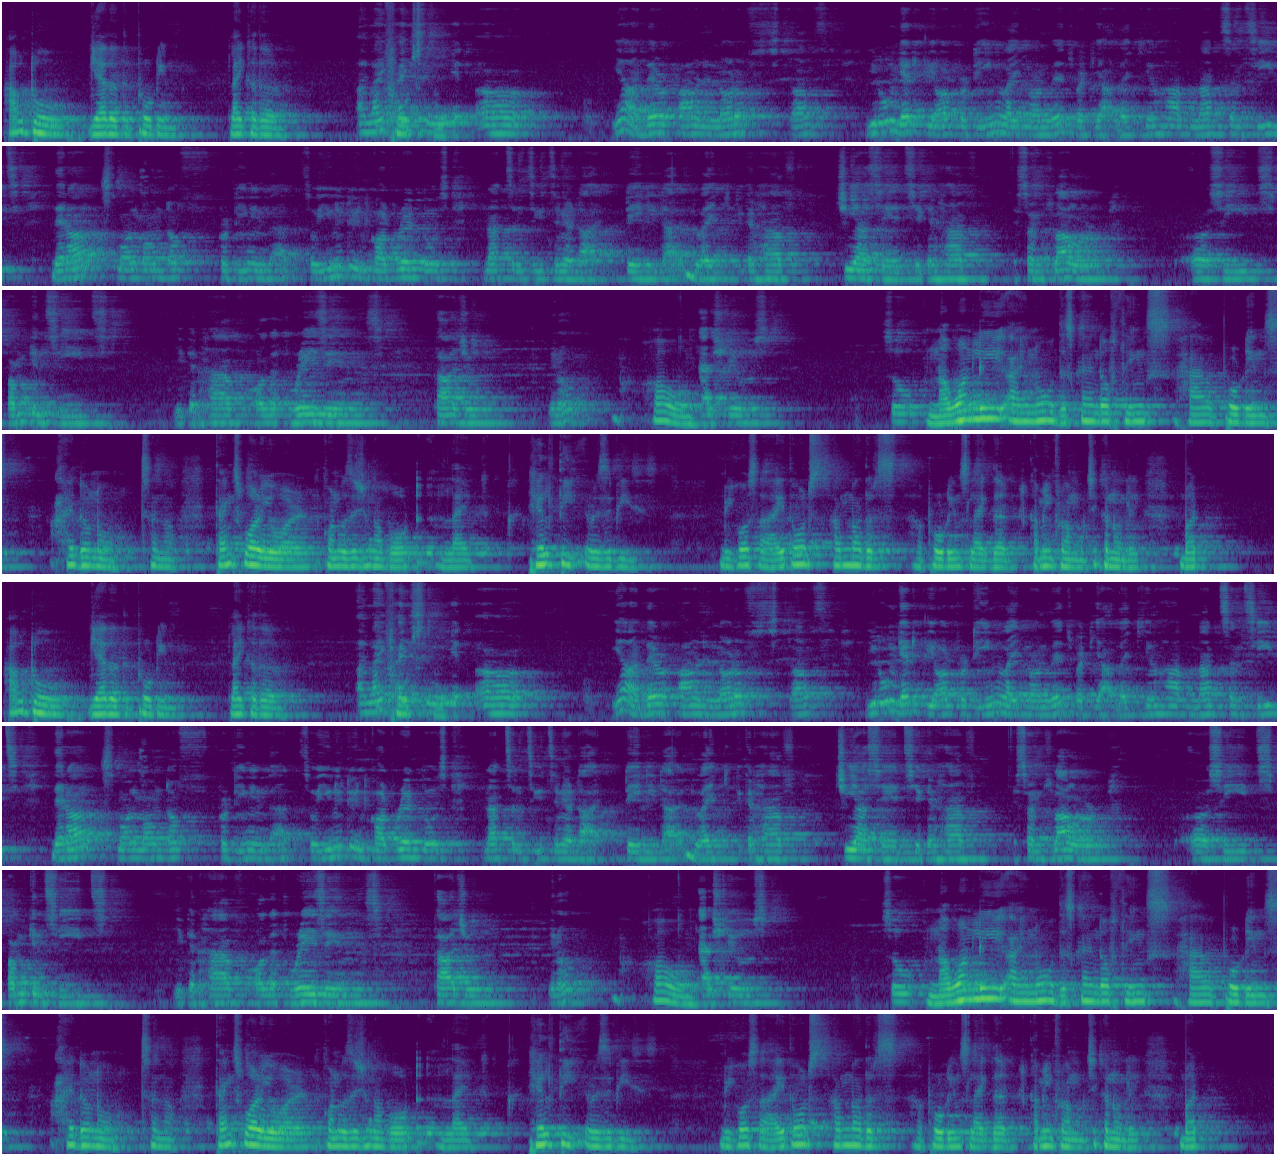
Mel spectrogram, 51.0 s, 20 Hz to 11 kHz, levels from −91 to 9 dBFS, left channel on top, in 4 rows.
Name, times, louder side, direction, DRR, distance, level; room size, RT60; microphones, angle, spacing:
voice 1, 0.0-1.8 2.3-2.8 3.9-4.4 19.6-19.7 32.0-32.5 34.7-38.3 38.7-42.9 43.5-44.6 45.4-50.2, equal, ahead, 5 dB, 1.2 m, -24 dB
voice 2, 3.5-5.2 6.1-8.1 8.6-14.6 14.9-20.6 21.1-22.5 22.9-23.9 24.5-26.6 27.2-29.5 29.8-30.5 31.0-31.3 32.5-33.2 34.3-34.7 41.9-42.0 42.3-42.6 43.0-43.1 45.4-45.6 48.8-48.9, right 1 dB, 60° right, 6 dB, 4.2 m, -33 dB
26.0 x 21.5 x 8.8 m, 0.87 s
head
